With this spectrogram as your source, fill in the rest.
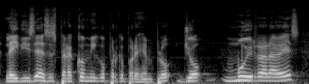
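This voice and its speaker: A young man, co-hosting a podcast in casual chat, telling lively anecdotes and laughing often. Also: on the high side, quick pace. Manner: animated storytelling, laughs often, mock voices. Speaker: podcast co-host.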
